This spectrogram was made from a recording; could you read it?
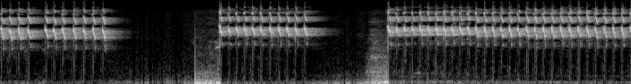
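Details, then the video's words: Oriental white-eye in sustained song: three bursts of a fast, high, buzzing trill separated by short breaks containing low noisy thumps, the last burst running several seconds. "Cililin gacor panjang"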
